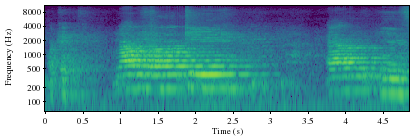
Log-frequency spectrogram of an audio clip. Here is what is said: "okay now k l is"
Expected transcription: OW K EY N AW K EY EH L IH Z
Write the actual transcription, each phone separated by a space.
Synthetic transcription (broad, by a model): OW K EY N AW K EY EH N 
